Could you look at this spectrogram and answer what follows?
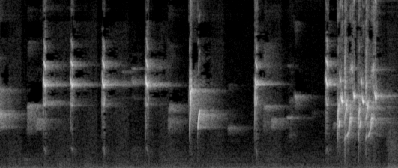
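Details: European goldfinch, tiwawati song style, Algiers, Algeria: sharp high chips repeated about every half second, then a fast jumbled twittering run of bright notes.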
